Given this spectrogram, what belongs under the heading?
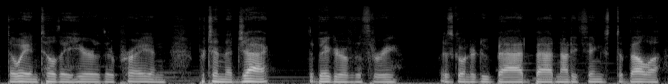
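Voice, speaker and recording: A man narrating a first-person horror story from a script in a measured, matter-of-fact way. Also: medium pitch.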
